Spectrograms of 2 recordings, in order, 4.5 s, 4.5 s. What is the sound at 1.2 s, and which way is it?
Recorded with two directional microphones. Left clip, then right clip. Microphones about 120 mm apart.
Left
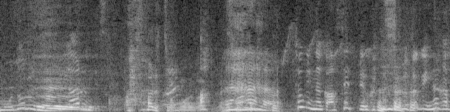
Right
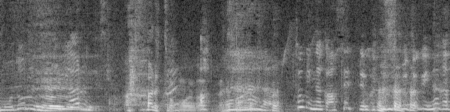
Speech, 30° right (ahead or behind).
